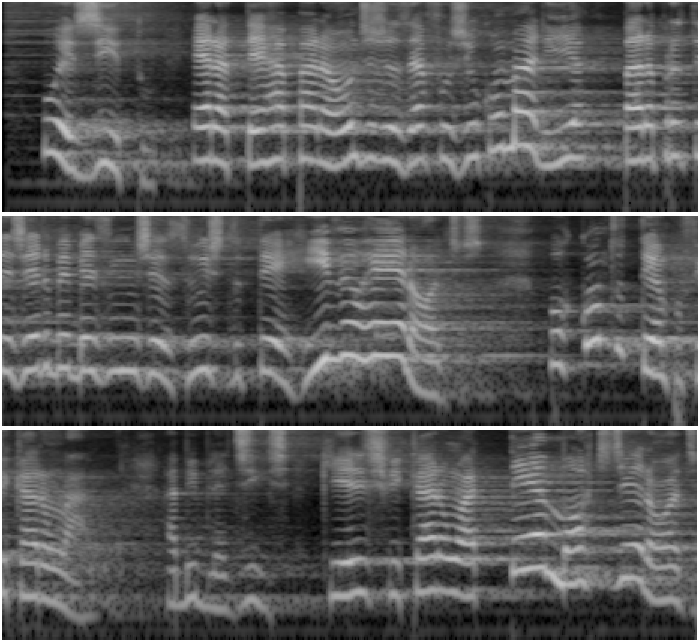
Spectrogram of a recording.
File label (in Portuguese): Narração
